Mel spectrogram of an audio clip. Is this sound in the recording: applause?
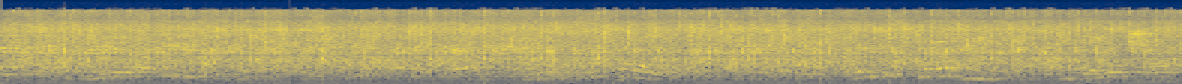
yes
